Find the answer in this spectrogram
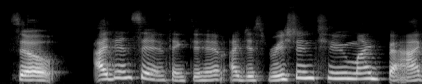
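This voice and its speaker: A woman speaks with a Hungarian accent. Her pace is moderate. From Hungary. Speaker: travel vlogger. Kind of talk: casual reaction video commentary. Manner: halting, many fillers.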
